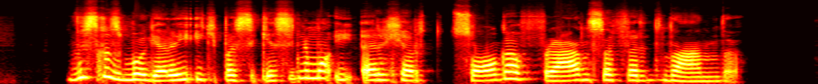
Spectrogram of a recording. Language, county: Lithuanian, Vilnius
